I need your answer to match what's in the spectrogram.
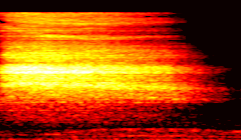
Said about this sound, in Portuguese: Palmas das mãos voltadas para cima, inspira, leva os cotovelos, transforma, inspira, transforma, inspira, puxa o ar, expira na transformação.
